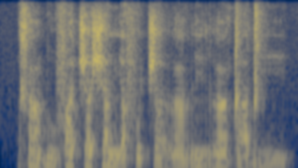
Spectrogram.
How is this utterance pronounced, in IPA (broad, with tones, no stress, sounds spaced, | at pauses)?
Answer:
s ã˦ ɓ u˦˨ f a˦ t͡ʃ a˦ ʃ a˦ ɲ a˨ f ʊ˨ t͡ʃ a˨ r ã˨ r i˦ r ã˦ t a˨ d i˦˨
